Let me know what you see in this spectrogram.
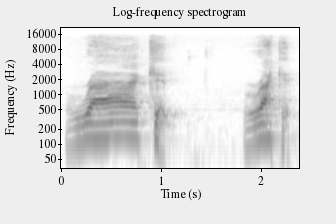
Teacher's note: Racket, enfatizando la primera sílaba. Racket. Racket.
